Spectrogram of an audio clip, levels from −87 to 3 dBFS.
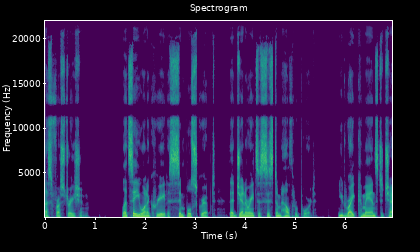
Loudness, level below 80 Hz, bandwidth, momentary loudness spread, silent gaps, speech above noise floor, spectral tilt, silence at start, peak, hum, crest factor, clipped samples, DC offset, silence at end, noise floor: -20 LUFS; -50 dBFS; over 20 kHz; 15 LU; none; 55 dB; -4 dB/octave; 0 s; -2 dBFS; none; 18 dB; under 0.1%; under 0.1%; 0 s; -75 dBFS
